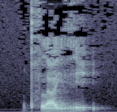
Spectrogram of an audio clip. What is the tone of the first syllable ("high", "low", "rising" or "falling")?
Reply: low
